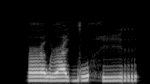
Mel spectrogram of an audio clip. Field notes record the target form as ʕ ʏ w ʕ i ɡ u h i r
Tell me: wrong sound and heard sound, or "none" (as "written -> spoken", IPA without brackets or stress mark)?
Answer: none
